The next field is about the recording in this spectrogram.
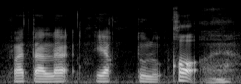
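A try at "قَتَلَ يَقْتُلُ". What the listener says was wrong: Qatala bukan katala, ya, huruf qaf itu.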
